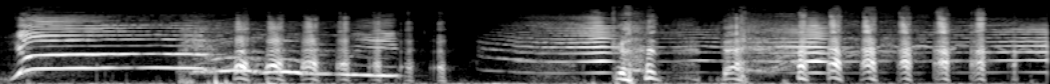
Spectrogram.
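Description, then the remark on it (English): A person vocally imitates a cartoonish Goofy-style holler, a long warbling yell that breaks into a quavering, pulsing scream (a Yahoo into a fan or chandelier scream), then repeats the holler and scream again, loud with no other talk. “That was a Goofy into a Yahoo, into a fan scream, or a chandelier scream.”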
